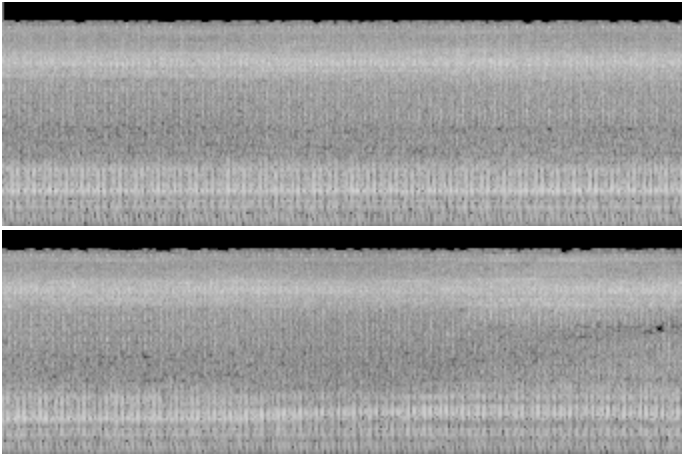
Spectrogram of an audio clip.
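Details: Mazdaspeed Protege engine idling steadily under a loud, hissy, buzzing layer of unidentified weird engine noise that never lets up.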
